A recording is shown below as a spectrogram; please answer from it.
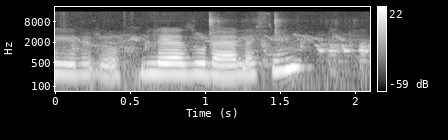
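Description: A shed full of Sonali chickens calling: a string of level-pitched calls, one held about half a second, the rest short, with one rising call near the end.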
